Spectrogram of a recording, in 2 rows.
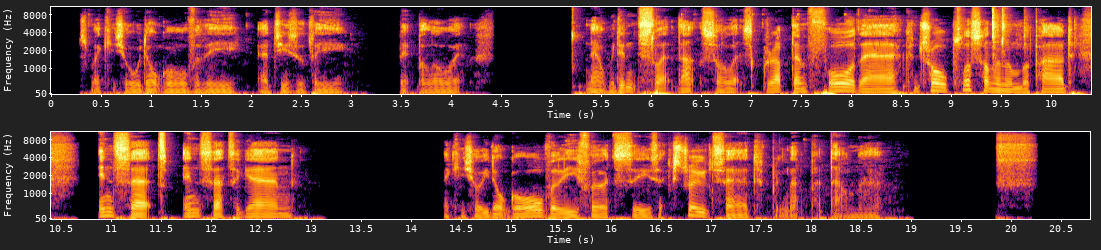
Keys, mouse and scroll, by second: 1.3 middle click, 2.6 middle click, 6.3 click, 7.0 shift+click, 8.3 shift+click, 9.4 ctrl+KP_Add, 10.8 i, 17.0 e, 18.2-18.9 scroll down 5, 18.5 middle click, 19.2-19.7 scroll up 2, 19.6 click, 20.1 shift+middle click.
